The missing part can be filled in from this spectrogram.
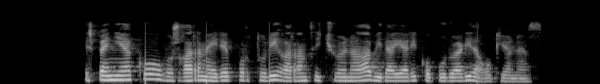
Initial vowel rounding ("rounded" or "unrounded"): unrounded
